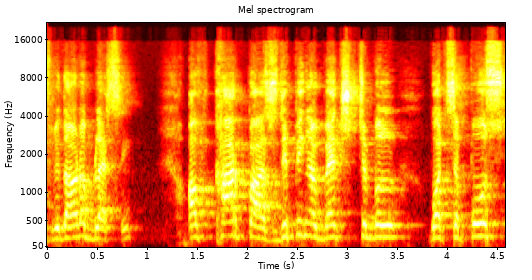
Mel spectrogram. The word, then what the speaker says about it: karpas: Like when we were talking about karpas in our community, someone said, you know, it's like kar and pas. It's like karpas.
